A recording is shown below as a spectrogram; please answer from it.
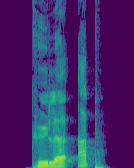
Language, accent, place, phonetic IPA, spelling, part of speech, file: German, Germany, Berlin, [ˌkyːlə ˈap], kühle ab, verb, De-kühle ab.ogg
- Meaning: inflection of abkühlen: 1. first-person singular present 2. first/third-person singular subjunctive I 3. singular imperative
